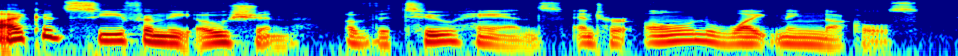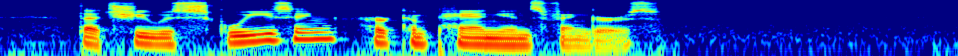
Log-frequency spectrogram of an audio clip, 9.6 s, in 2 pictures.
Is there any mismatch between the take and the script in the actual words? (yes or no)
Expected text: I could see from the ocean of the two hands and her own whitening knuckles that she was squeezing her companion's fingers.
no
